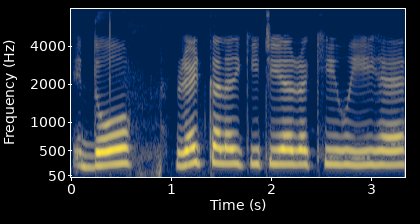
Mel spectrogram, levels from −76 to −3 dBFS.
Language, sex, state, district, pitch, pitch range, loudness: Hindi, female, Jharkhand, Garhwa, 255 Hz, 245-265 Hz, -15 LUFS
